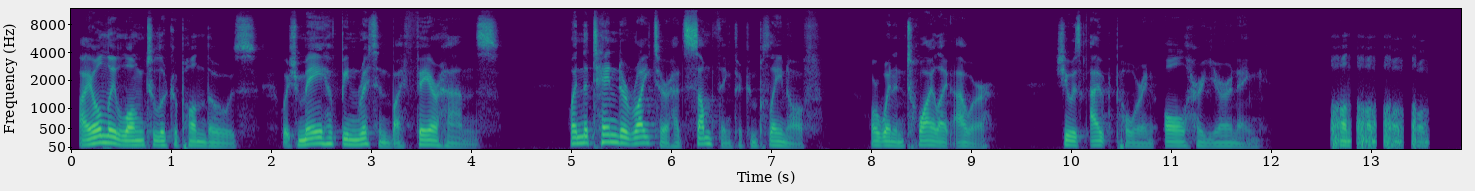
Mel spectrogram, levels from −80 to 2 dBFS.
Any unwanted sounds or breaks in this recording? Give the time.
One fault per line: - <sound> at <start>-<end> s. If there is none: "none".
- laugh at 12.6-13.6 s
